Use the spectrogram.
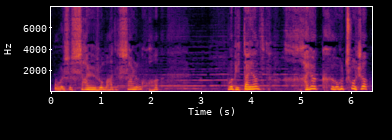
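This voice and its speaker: Guy doing a tormented unstable young taoist, high pitched and really animated, audiobook drama. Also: measured pace, soft background music. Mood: self-loathing. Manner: intense, tormented, agitated delivery. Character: anguished, unstable young man in red Taoist robes.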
